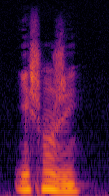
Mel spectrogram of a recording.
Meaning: to exchange, to swap
- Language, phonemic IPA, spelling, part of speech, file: French, /e.ʃɑ̃.ʒe/, échanger, verb, Fr-échanger.ogg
